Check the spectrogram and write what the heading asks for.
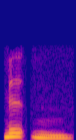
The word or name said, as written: mitten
